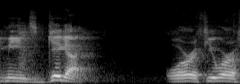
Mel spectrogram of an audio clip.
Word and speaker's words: giga: to Future day um they said jigawatts because no one in their entire production knew how to pronounce Giga um but you should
